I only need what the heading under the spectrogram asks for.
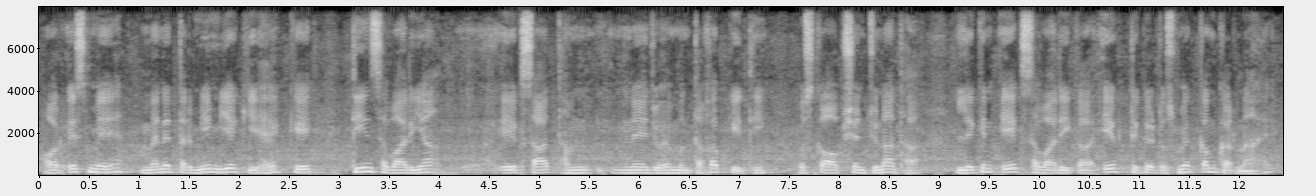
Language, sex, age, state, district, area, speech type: Urdu, male, 30-45, Uttar Pradesh, Aligarh, urban, spontaneous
